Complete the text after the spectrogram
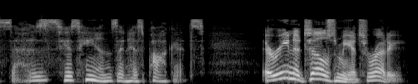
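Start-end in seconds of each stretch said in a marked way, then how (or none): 2.6-4.1 lightly voiced older man, dry; a hint of a blunt old patriarch teasing; gruff old father. Old patriarch teasing his wife about the guest, lightly gruff.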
